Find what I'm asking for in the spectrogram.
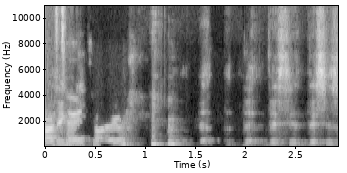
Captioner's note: chuckles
